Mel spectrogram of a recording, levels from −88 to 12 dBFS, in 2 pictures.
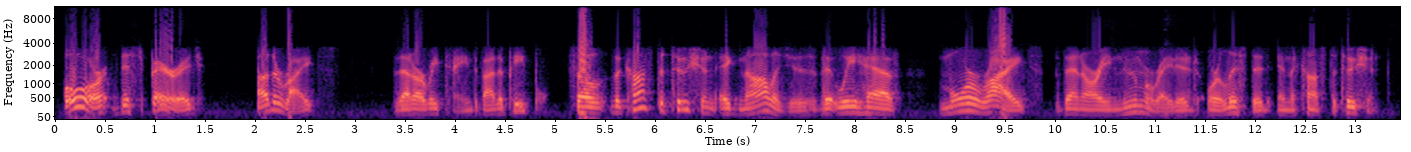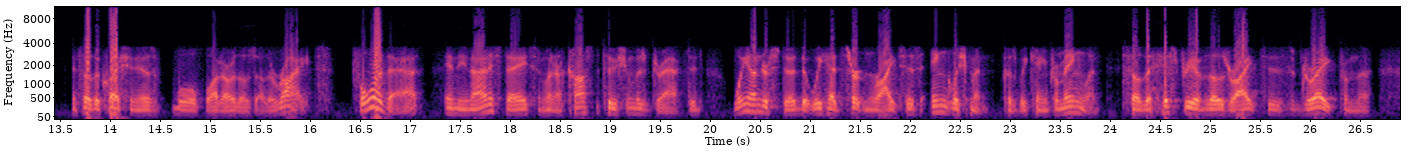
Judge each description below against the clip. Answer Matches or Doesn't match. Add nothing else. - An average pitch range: Matches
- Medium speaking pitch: Doesn't match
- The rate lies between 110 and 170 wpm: Matches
